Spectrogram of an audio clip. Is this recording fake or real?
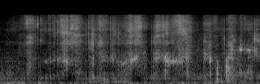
fake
